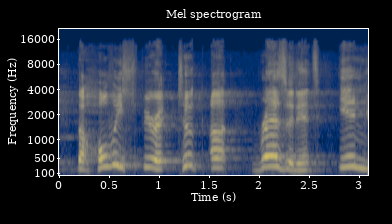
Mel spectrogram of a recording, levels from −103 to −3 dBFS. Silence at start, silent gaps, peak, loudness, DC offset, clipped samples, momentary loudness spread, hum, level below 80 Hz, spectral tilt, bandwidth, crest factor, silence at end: 0.2 s; none; -16 dBFS; -34 LUFS; under 0.1%; under 0.1%; 10 LU; none; -90 dBFS; -2.5 dB/octave; 15.5 kHz; 18 dB; 0 s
